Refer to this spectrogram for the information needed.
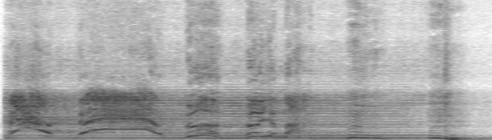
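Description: A wild, wailing vocal screams and howls in long swooping arcs over sustained instrumental tones, loud, several frenzied cries tumbling into one another before cutting off at the end of a song.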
